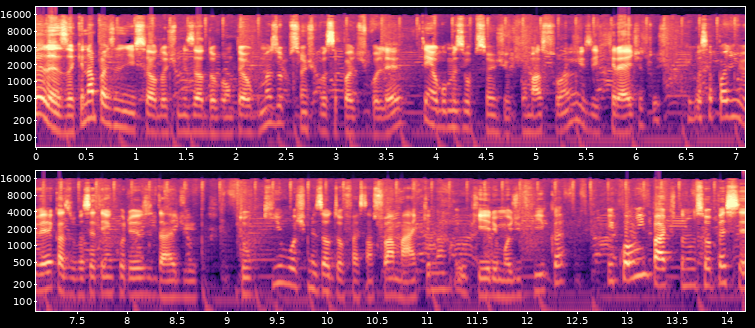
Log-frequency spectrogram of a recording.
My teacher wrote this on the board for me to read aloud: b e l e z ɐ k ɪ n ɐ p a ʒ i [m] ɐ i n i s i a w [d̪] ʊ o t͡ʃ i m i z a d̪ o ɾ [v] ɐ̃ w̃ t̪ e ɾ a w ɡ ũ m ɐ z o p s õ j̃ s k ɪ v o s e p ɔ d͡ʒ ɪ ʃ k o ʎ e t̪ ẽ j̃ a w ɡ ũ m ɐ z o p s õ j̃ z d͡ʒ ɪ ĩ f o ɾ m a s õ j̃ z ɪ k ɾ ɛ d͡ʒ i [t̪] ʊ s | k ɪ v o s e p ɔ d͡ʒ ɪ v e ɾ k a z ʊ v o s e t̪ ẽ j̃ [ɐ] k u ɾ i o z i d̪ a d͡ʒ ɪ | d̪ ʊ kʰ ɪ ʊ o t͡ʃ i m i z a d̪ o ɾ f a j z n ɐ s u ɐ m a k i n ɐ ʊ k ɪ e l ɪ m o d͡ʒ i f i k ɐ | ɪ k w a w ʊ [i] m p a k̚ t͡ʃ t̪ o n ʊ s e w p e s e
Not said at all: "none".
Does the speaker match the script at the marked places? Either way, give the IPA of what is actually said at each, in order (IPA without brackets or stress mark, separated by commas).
n, d̪, v, t̪, ɐ, ĩ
